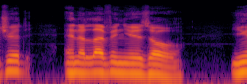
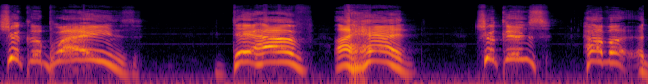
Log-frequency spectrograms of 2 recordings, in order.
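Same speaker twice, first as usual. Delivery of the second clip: put-on Australian accent, much higher, slower; 12 semitones higher, 4 dB louder than usual. Speaker shows Dad how a guy from Australia sounds to him, put-on Australian accent. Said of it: "Do I sound like an Australian?".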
